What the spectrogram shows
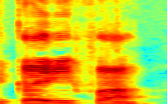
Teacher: یا ساکن سے پہلے زبر ہے، یا لین ہے، نرمی اور جلدی کے ساتھ پڑھیں گے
